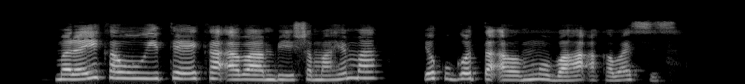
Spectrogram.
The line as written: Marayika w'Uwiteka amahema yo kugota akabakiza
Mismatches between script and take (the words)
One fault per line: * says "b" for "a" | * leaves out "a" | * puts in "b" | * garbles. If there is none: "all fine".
* puts in "abambisha"
* puts in "abamwubaha"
